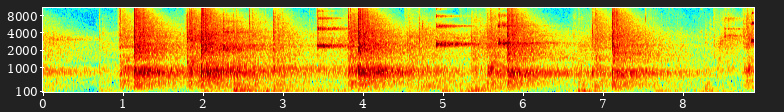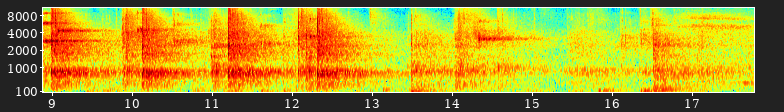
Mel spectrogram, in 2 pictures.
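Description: A squash ball smacks hard against the walls and rackets, echoing around a hard-walled court.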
